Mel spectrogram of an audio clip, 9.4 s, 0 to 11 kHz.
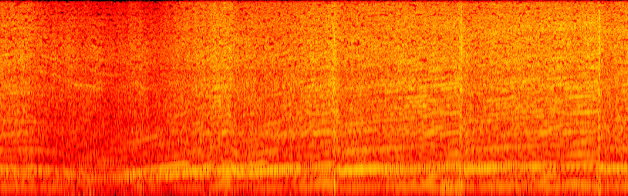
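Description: Race cars in the F1 2020 game running at Great Britain under safety car, a steady droning engine note that rises and sweeps with gear changes, with a few sharp shifts breaking the continuous loud hum.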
